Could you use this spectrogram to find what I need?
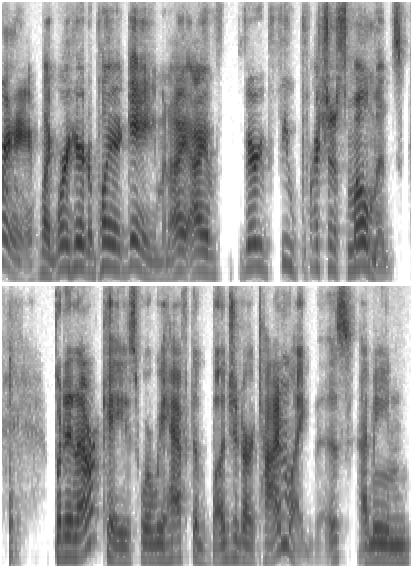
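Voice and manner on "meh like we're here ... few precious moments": cranky curmudgeonly grumble, pitched up. Mocking own impatience with chatting at the game table: imitating a curmudgeonly grumble. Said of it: "makes you sound so curmudgeonous".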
